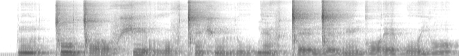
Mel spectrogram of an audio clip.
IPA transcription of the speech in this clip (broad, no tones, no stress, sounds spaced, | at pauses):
ɾ ũ r ǀ õ ǀ ɔ ɾ ɔ v ʃ e r ðˤ u v ǀ ɛ̃ ʃ ũ r u ɡ ɛ̃ v ǀ ɛ ŋ͡ǀ ɛ r ẽ ɡ ɔ ɾ ɛ ɓ o j ɔ̃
